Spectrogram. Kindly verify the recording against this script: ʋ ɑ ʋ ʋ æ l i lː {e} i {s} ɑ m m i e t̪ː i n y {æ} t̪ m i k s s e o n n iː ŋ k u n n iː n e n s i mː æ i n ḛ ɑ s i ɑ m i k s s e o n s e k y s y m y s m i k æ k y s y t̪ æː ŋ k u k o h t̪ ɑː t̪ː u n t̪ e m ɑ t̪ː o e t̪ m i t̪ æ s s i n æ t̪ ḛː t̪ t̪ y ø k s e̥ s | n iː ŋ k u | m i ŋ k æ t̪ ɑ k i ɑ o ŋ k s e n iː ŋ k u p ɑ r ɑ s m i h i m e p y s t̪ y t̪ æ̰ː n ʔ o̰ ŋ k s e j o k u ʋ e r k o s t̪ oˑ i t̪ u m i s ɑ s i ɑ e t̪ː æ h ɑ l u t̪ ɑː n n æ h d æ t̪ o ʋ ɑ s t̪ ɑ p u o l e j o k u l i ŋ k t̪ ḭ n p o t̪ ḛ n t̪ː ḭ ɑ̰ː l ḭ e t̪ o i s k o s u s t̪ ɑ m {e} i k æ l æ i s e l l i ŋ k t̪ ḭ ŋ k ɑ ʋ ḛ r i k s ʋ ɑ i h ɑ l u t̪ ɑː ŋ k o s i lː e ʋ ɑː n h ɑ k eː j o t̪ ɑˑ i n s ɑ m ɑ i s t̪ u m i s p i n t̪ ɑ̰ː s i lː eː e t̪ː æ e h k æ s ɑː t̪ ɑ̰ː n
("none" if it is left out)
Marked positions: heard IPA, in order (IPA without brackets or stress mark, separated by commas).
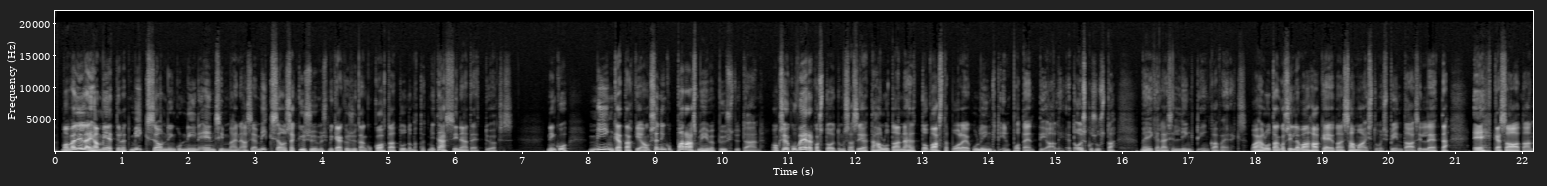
æ, h, e, e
